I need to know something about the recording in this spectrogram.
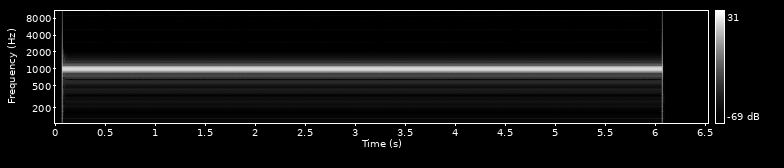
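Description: Broadcast line-up tone: a steady 1 kHz reference tone played with the colour bars at the head of the tape, one unchanging pitch that cuts off abruptly at the end. It marks the start of the programme and serves for setting audio levels.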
